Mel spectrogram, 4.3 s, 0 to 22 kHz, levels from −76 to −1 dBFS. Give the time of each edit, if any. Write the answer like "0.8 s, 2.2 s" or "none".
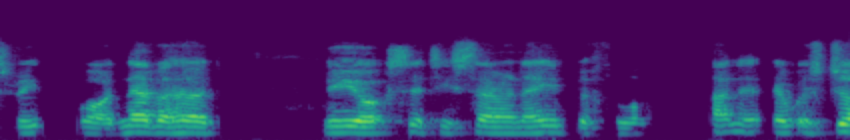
3.4 s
